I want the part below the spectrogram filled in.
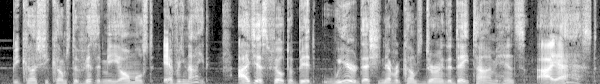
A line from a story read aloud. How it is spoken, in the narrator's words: I replied in a confused voice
